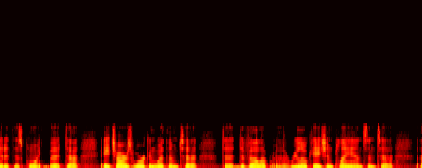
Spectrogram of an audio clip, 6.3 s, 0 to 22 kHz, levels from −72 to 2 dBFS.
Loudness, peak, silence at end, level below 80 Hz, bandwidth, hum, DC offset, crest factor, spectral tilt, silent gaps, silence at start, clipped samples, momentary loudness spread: -23 LUFS; -4 dBFS; 0 s; -40 dBFS; 5.8 kHz; none; under 0.1%; 20 dB; -6.5 dB/octave; none; 0 s; under 0.1%; 8 LU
